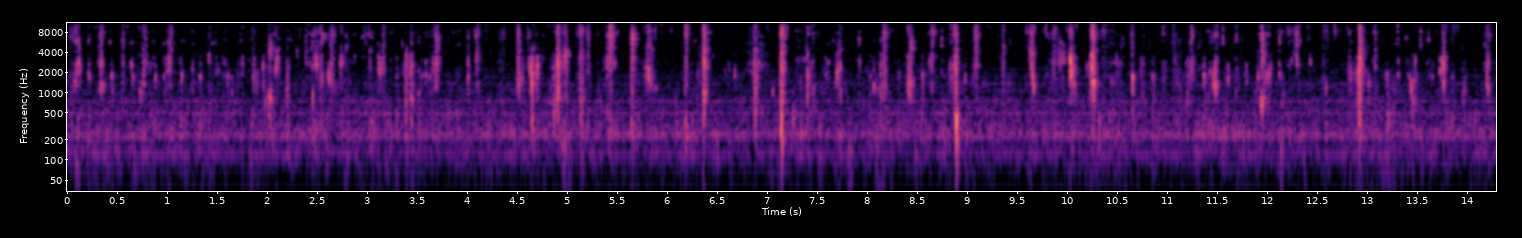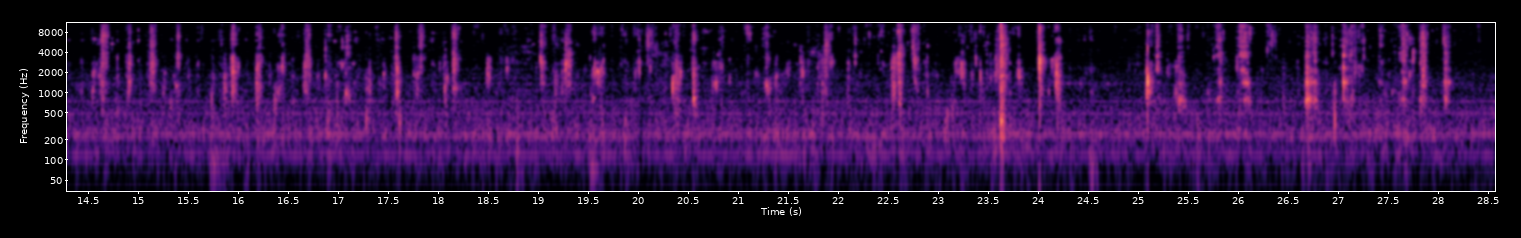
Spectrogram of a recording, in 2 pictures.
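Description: Close-miked chewing of poached scallion chicken: a dense, irregular run of short mouth clicks and smacks.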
